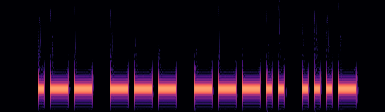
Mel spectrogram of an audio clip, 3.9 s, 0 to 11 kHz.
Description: Morse code, heard as a keyed tone, about 20 wpm, 700 Hz. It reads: WO8V
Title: USA Call Signs - 4 Characters - Repeated 2x - 20wpm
